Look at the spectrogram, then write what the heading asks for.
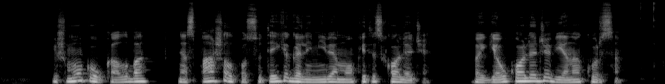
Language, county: Lithuanian, Kaunas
